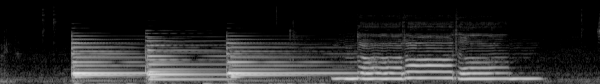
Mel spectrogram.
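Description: Piano playing a three-chord tonic–subdominant–tonic (I–IV–I) progression, the chords struck about a second apart and left to ring. Then a man sings three sustained notes that step up and back down (sol–la–sol), matching the top voice of the chords.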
